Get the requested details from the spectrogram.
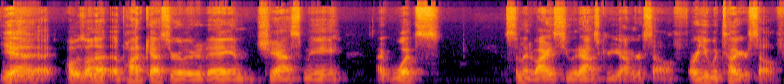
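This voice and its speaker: A man's fairly low, dark, mellow voice with a Californian accent, fairly even intonation, and a moderate pace. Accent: Californian American. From US West Coast, Oceanside California. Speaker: entrepreneur and author. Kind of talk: podcast interview.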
